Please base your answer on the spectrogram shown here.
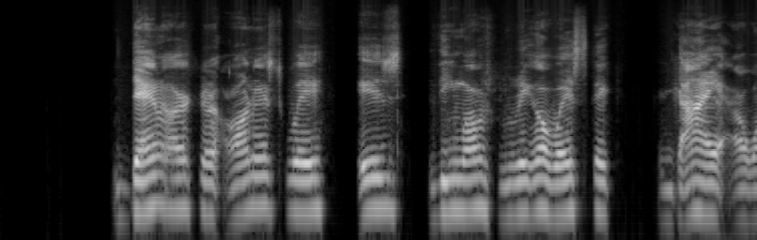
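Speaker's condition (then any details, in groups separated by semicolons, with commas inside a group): Cerebral palsy; speech affected by cerebral palsy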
